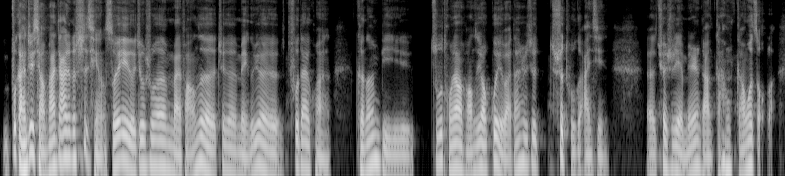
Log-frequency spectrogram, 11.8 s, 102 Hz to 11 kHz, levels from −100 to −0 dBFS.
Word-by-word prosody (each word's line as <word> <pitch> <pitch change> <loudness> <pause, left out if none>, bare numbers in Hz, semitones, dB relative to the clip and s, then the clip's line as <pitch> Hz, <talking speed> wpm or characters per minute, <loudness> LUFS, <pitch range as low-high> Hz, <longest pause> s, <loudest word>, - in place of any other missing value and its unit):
不 - - +2
敢 120 - +7
去 195 - +5
想 95 - +3
搬 125 +3 +5
家 155 +3 +6
这 165 - +3
个 160 - +1
事 170 +1 -3
情。 85 - -2
所 135 +2 +3
以 150 -2 +4
我 115 - +4
就 135 +3 0
说 130 -1 +1
买 100 -7 +1
房 90 +5 -3
子 120 -8 +3
这 120 - -5
个 110 -3 -1
每 90 -4 -3
个 100 - -4
月 115 -8 +1
付 135 - -3
贷 130 -2 +1
款 80 -9 -6 0.4
可 110 - -2
能 135 +6 +1
比 90 -4 -5 0.2
租 150 - -2
同 155 -7 -3
样 125 -2 +5
房 95 0 -2
子 115 - -4
要 125 - +4
贵 140 +4 +1
吧， - - +1
但 125 +3 -3
是 140 - -1
就 135 0 -3 0.2
是 - - 0
图 95 - -8
个 - - -6
安 85 0 -4
心， 85 -1 -9 0.6
呃， 95 - -4
确 135 - -2
实 115 -1 -4
也 110 -5 +2
没 95 +6 -3
人 125 +2 0
敢 80 -5 -2
赶 125 - -4
赶 105 -2 -4
我 130 - +3
走 135 - -4
了。 - - -14
115 Hz, 290 characters per minute, -23 LUFS, 95-135 Hz, 0.6 s, 敢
